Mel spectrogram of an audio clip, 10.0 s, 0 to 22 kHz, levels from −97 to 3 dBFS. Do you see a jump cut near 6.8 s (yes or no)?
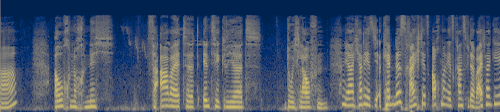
yes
